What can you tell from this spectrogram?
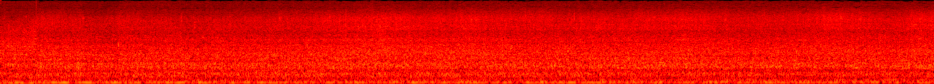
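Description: Steady low rumble of a large car ferry passing under way, mixed with wind buffeting the microphone.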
